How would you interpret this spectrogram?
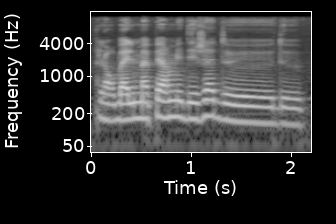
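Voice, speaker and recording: Low-voiced hesitant young French woman. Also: fairly even intonation, brisk, dark tone. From eastern France. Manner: hesitant, many fillers, laughs easily. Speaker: fashion designer guest. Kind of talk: casual interview talk.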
